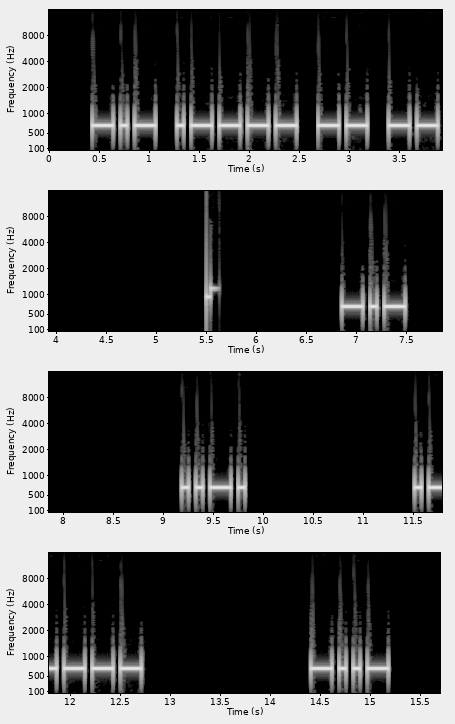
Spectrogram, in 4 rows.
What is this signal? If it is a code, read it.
Morse code, heard as a keyed tone, about 17 wpm, spaced as for 7 wpm, 700 Hz. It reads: K1MM KF1X
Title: USA Call Signs - 4 Characters - 8x Character Spacing - 17wpm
